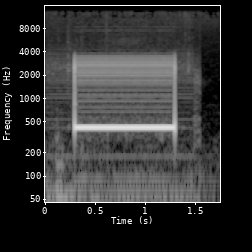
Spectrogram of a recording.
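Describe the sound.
A telephone call line tone: a single loud, steady, low buzzing tone with rich harmonics that holds for about a second, then cuts off, over faint background noise.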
